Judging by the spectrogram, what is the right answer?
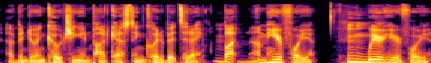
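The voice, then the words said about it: Worn-out, slightly strained voice. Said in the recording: “it's a little bit late in the day and my voice is a little bit shot here”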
